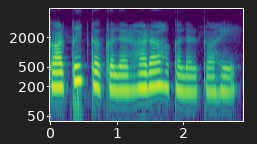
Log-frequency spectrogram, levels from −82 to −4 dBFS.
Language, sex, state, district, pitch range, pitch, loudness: Hindi, female, Arunachal Pradesh, Papum Pare, 165-200 Hz, 180 Hz, -18 LUFS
